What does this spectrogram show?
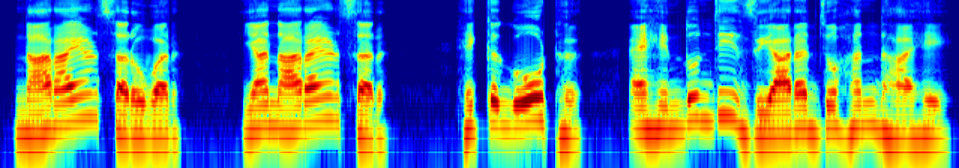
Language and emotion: Sindhi, neutral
